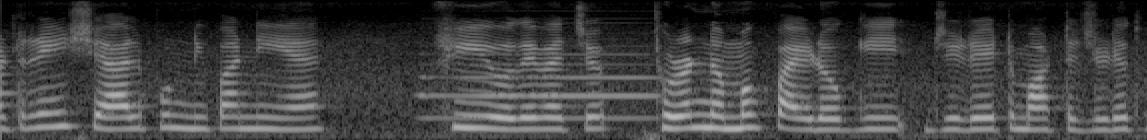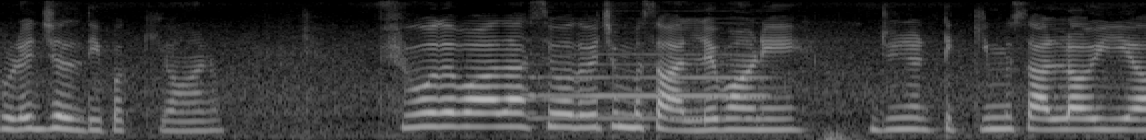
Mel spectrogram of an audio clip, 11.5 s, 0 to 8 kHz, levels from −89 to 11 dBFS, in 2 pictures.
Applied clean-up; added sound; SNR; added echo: none; Wind instrument, woodwind instrument; 11 dB; none.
